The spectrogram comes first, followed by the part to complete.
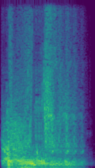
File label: Automaton Alert Line; NPC; Heist Robot Spotted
